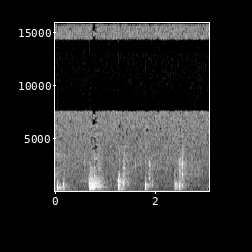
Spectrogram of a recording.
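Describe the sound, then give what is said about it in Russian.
Footsteps climb a staircase in a radio drama: several faint, uneven thuds fall at irregular intervals over a low steady hum. “По лестнице идут.”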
